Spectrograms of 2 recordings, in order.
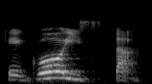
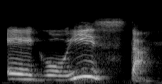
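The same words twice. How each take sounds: First: "egoísta" slowly, e-GÓIS-ta, stress on o; wrongly as diphthong. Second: "egoísta" slowly, e-go-ÍS-ta, rising on í; hiatus. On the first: Teacher contrasting a wrong reading, "egoísta" slow as e-GÓIS-ta. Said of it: "otra cosa sería si fuera". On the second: Teacher showing syllables opening, "egoísta" slow as e-go-ÍS-ta. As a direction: separate o from í in "egoísta", stressing í. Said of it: "se abren las sílabas". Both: Shown as a demonstration.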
